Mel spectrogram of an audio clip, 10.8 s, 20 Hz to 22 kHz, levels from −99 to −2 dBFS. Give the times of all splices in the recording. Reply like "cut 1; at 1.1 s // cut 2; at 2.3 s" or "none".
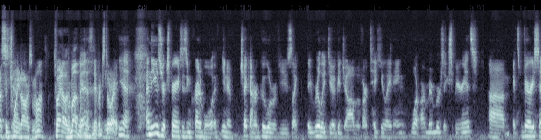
cut 1; at 9.7 s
